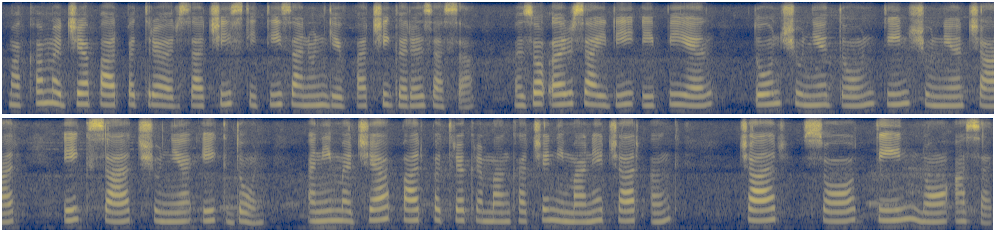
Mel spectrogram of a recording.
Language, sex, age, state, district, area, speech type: Goan Konkani, female, 18-30, Goa, Salcete, rural, read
